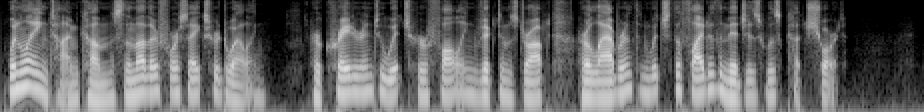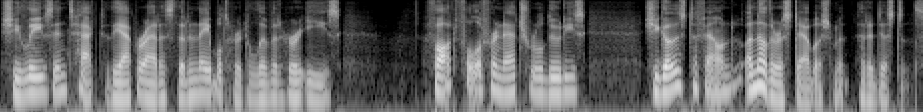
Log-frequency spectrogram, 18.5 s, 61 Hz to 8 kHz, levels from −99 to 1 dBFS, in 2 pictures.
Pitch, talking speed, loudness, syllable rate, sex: 130 Hz, 180 wpm, -22 LUFS, 5.8 syllables/s, male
